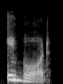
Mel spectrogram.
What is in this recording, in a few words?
"inboard", Indian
